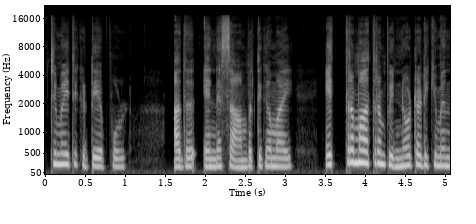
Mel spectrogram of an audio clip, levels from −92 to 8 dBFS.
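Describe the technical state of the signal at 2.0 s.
At 2.0 s the speech signal is intact, with no audible dropout, distortion, clipping or other technical fault at that point.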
